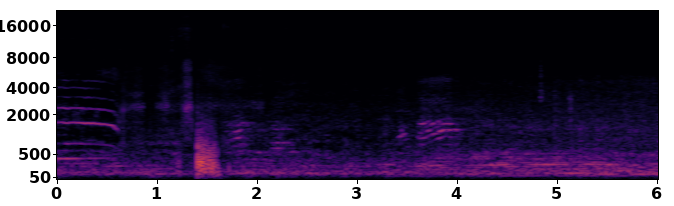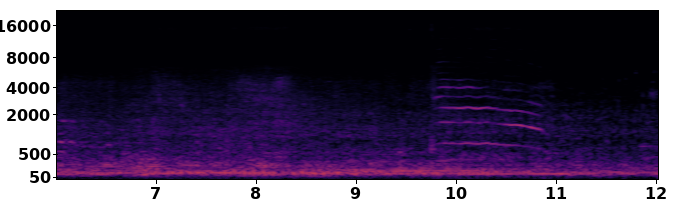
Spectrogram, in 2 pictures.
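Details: Hungry stray cat on the street giving a meow at the start and another falling meow near the end, separated by a sharp knock and steady low traffic or engine noise.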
